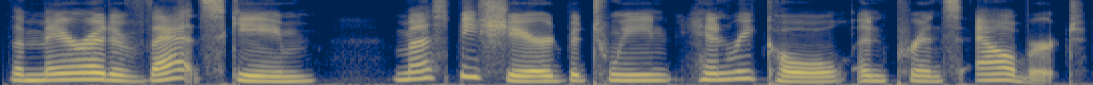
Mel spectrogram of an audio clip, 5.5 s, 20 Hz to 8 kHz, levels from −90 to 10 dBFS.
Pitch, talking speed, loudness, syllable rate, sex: 205 Hz, 155 wpm, -16 LUFS, 4.2 syllables/s, female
